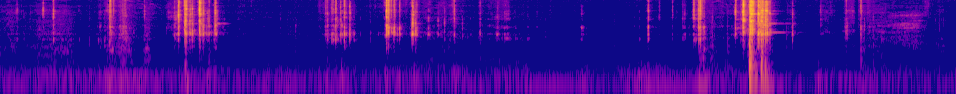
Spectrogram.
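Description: A knife cutting and scraping the insulation of a thick amplifier power cable, then the cut insulation twisted off: scattered small clicks and scrapes, with one louder sharp click about seven and a half seconds in.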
